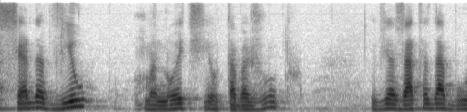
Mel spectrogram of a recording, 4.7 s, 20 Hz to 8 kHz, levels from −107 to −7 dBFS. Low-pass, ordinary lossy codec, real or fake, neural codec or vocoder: 7.2 kHz; none; real; none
